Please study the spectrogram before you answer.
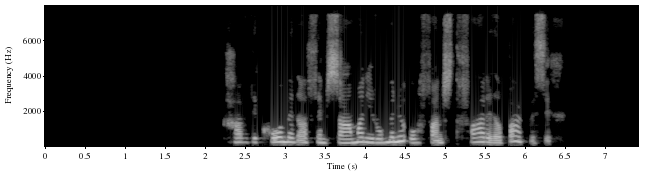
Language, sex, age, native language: Icelandic, female, 40-49, Icelandic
